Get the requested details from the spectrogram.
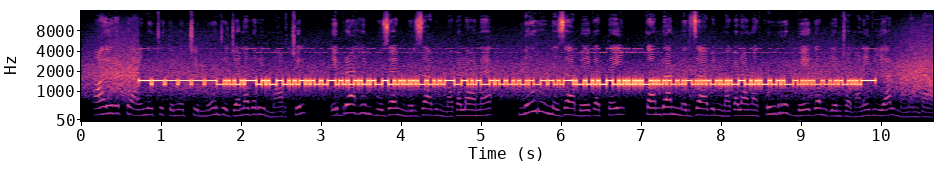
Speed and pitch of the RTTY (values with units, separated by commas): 45.45 baud, 170 Hz shift, 1360 Hz centre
